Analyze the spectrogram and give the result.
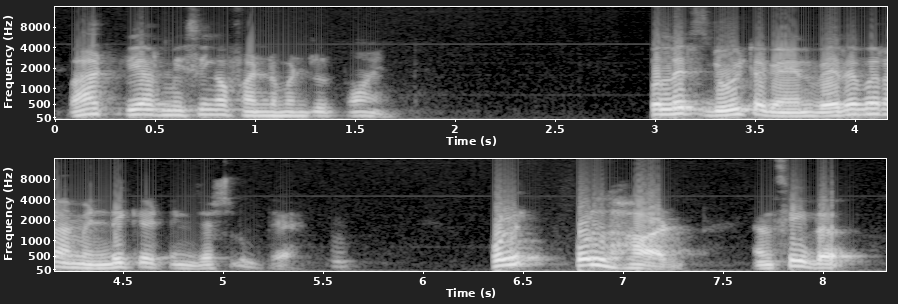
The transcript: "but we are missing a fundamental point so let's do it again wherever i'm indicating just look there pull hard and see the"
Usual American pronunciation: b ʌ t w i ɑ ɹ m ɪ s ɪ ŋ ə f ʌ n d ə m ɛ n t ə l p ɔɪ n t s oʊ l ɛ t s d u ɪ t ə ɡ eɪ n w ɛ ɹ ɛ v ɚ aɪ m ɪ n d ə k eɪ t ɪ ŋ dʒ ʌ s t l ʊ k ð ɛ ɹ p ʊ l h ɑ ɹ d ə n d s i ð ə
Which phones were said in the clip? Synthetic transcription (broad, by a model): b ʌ t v i ɑ ɹ m ɪ s ɪ ŋ ə f ʌ n d ə m ɛ n t ə l p ɔɪ n t s oʊ l ɛ t s d u ɪ t ə ɡ eɪ n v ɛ ɹ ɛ v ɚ aɪ m ɪ n d ə k eɪ t ɪ ŋ dʒ ʌ s t l ʊ k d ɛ ɹ f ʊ l h ɑ ɹ d ə n d s i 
